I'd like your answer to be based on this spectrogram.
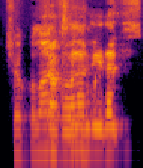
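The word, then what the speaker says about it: Cioccolanti: Other guys like, I don't know, how do you pronounce his name? Steve Chocolanti? – Chocolandi, that's it.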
